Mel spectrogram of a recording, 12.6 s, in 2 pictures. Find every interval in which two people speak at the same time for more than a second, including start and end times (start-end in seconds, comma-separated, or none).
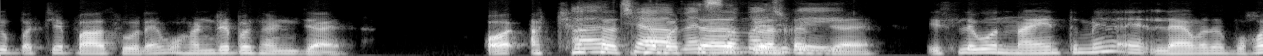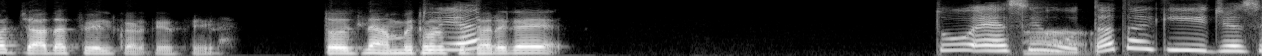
2.9-4.2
